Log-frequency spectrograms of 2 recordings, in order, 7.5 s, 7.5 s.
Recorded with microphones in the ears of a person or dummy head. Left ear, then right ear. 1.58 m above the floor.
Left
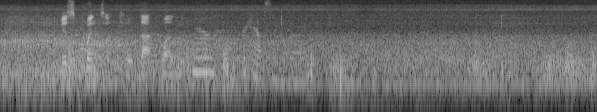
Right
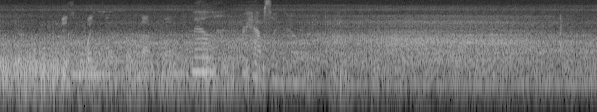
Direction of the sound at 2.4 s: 35° right (ahead or behind).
